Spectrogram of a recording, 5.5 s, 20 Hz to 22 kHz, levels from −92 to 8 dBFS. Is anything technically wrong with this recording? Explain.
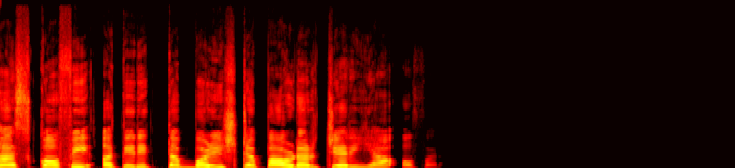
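No, nothing's wrong with this speech clip; the level just eases down in a smooth fade-out that starts somewhere around two and a half seconds and is done by 3.33 s, the way an editor would finish it off.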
